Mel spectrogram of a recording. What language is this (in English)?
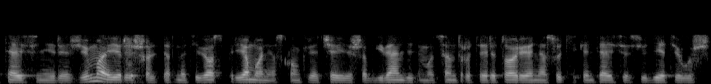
Lithuanian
